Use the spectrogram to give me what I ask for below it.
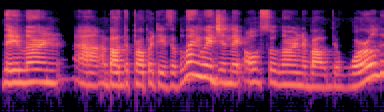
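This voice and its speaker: A woman speaks with an Israeli accent. Her pitch is medium with ordinary variation. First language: Hebrew. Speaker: computer science professor. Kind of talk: interview. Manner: hesitant, many fillers.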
